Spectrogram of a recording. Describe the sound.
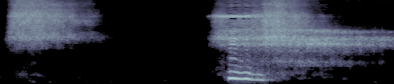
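A deep exhale during a guided breathing exercise: a long, breathy release with a slight voiced, sigh-like start that tapers off, preceded by a shorter, softer breath.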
